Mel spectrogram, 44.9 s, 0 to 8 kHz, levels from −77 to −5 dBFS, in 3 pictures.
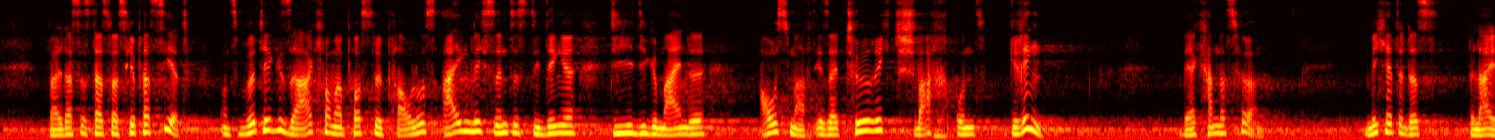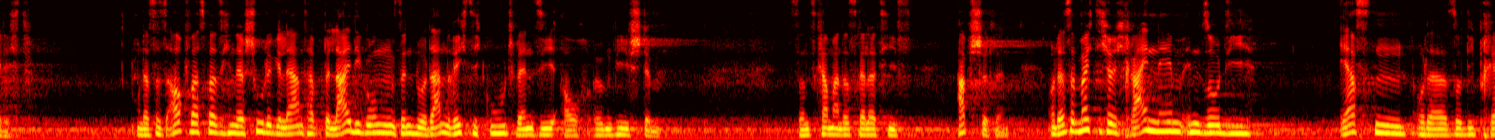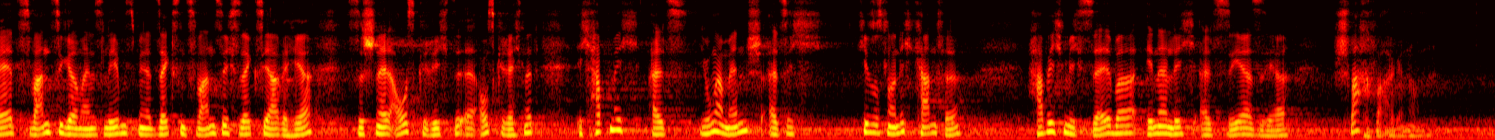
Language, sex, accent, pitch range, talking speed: German, male, German, 125-170 Hz, 155 wpm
